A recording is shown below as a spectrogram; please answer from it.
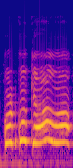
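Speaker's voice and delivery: high, loud question; high loud mock concern; squeaky wife. Voicing the brother's wife.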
